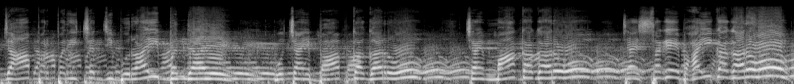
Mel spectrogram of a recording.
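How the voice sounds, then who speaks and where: Brief: storyteller as a calm god counseling his wife, high and deliberate. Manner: earnest admonishing, rising emphasis. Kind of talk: religious storytelling.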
